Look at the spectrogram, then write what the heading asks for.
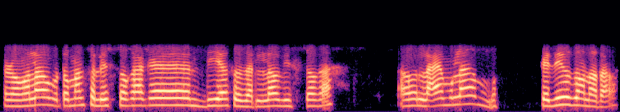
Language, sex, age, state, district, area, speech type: Assamese, female, 45-60, Assam, Dhemaji, rural, conversation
